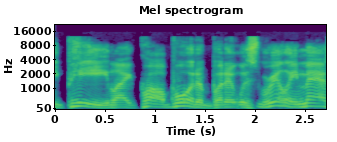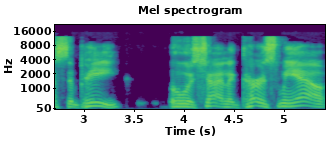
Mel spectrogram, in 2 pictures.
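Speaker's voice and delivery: plain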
